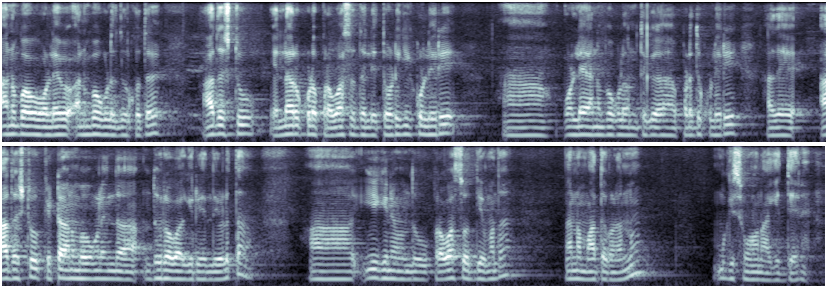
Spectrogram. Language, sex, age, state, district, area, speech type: Kannada, male, 18-30, Karnataka, Bangalore Rural, rural, spontaneous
